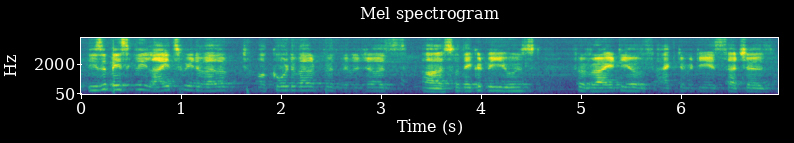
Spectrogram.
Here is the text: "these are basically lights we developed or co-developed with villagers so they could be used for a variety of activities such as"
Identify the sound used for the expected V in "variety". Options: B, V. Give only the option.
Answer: V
